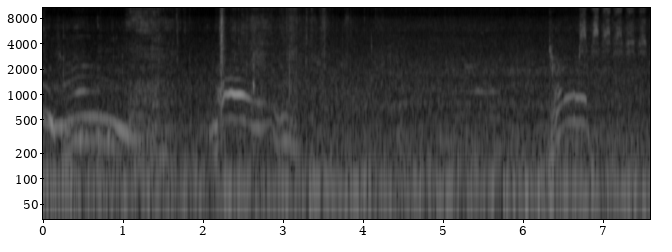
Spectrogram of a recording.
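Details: Street cats fighting because they cannot share the same food: drawn-out wavering moans and rising-falling yowls, two long cries near the start and middle and another toward the end, over a steady low background hum.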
